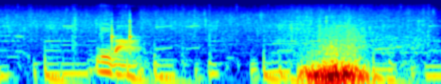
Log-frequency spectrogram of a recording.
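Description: Four large tomatoes tossed into a hot frying pan for a Filipino kinamatis pork dish, a burst of sizzling and frying that swells loud near the end, with a brief spoken word and clinking before it.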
